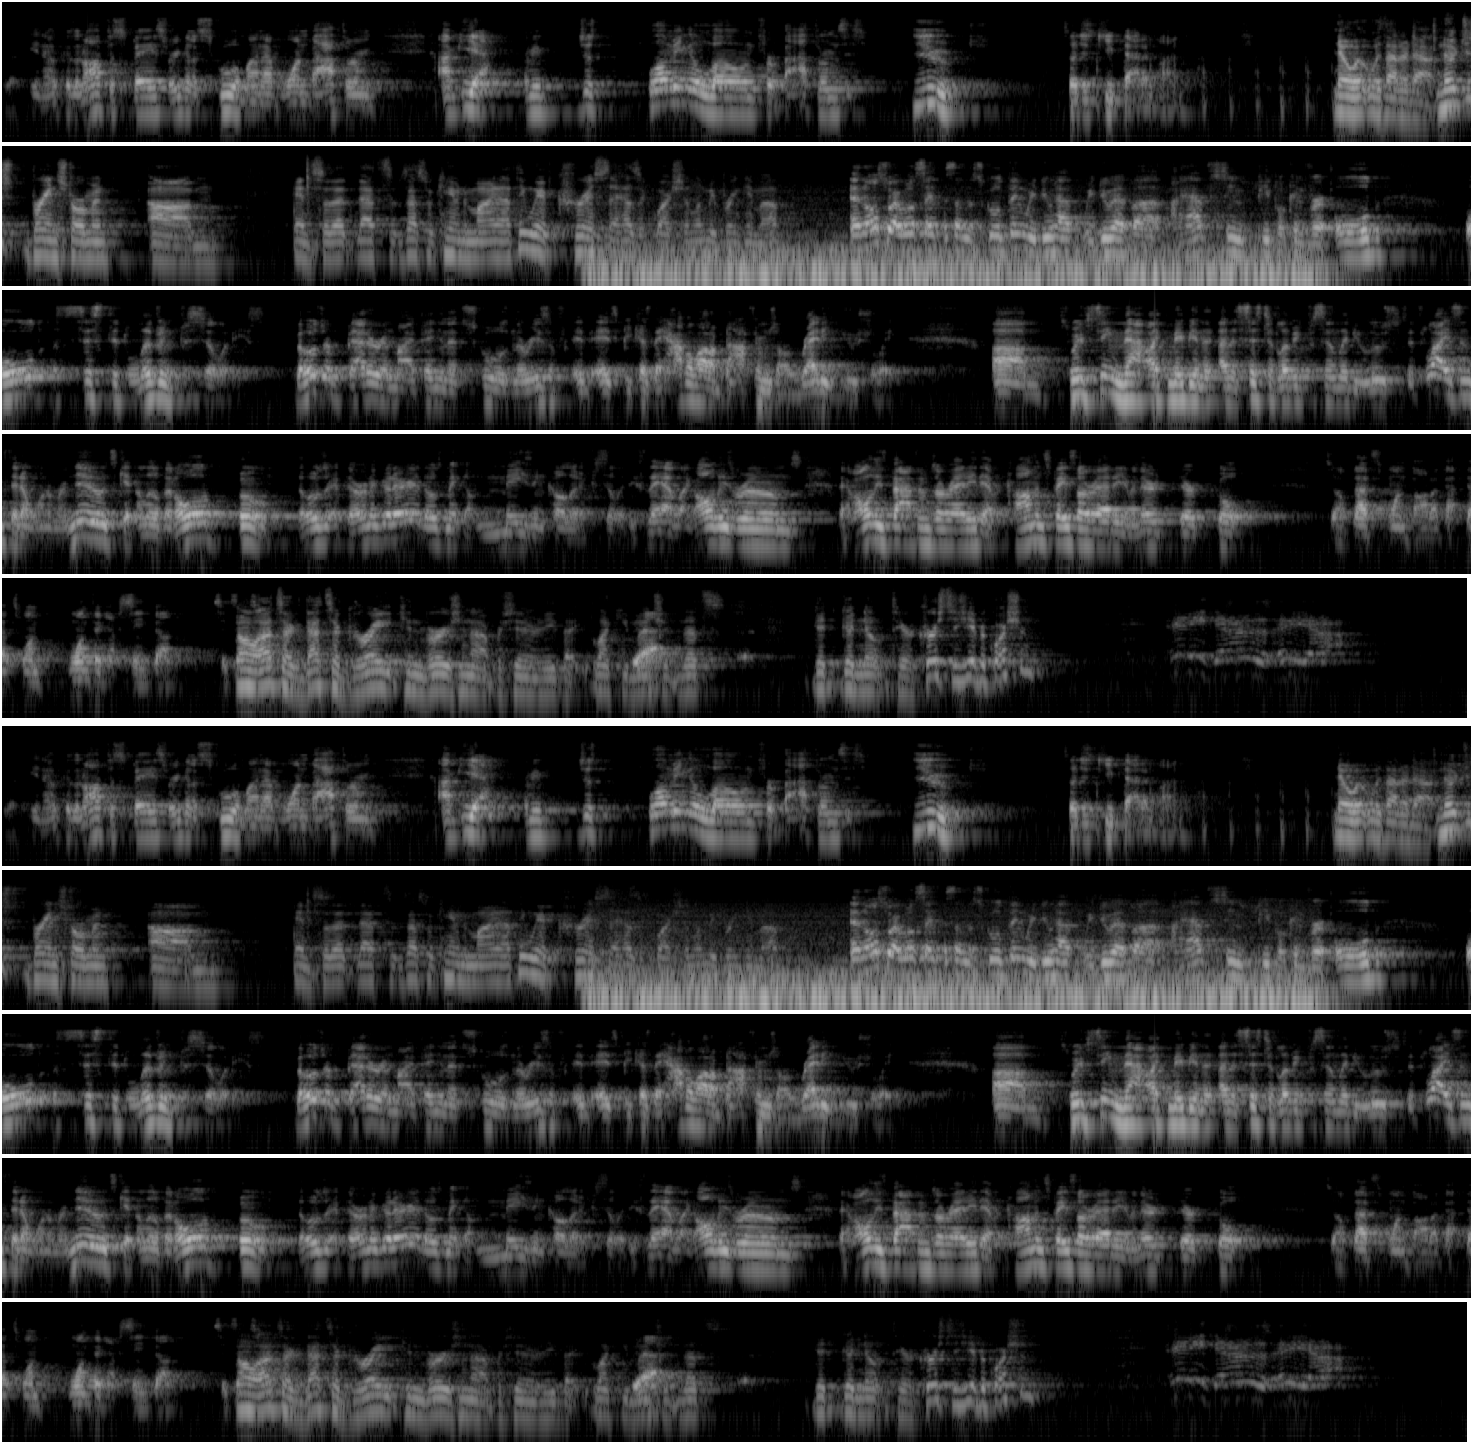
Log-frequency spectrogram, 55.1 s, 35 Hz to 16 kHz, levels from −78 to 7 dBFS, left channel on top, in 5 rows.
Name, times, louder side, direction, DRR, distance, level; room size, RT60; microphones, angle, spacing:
voice 1, 0.2-2.8 3.3-4.4 4.8-6.4 6.8-7.2 8.0-8.8 17.4-21.4 22.0-23.7 24.2-28.7 29.0-29.2 29.5-42.4 43.0-45.3 45.7-45.9 48.8-49.0, left 1 dB, 10° left, 11 dB, 0.8 m, -32 dB
voice 2, 10.0-11.8 12.1-12.6 13.2-16.9 45.8-49.3 49.6-49.7 50.1-51.8, left 4 dB, 70° left, 11 dB, 1.1 m, -36 dB
sound 1, 15.4-20.9, right 1 dB, 30° right, 1.1 m, -35 dB
voice 3, 52.3-54.1, right 1 dB, 10° right, 5 dB, 1.7 m, -48 dB
13.5 x 12.0 x 8.7 m, 0.94 s
head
